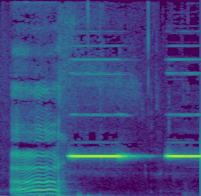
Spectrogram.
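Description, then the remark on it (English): A building fire alarm blares with a loud, steady high-pitched tone, cutting out briefly and then resuming, right after a short burst of a voice with harmonic-rich tone at the start. “We well, set that, a fire alarm.”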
